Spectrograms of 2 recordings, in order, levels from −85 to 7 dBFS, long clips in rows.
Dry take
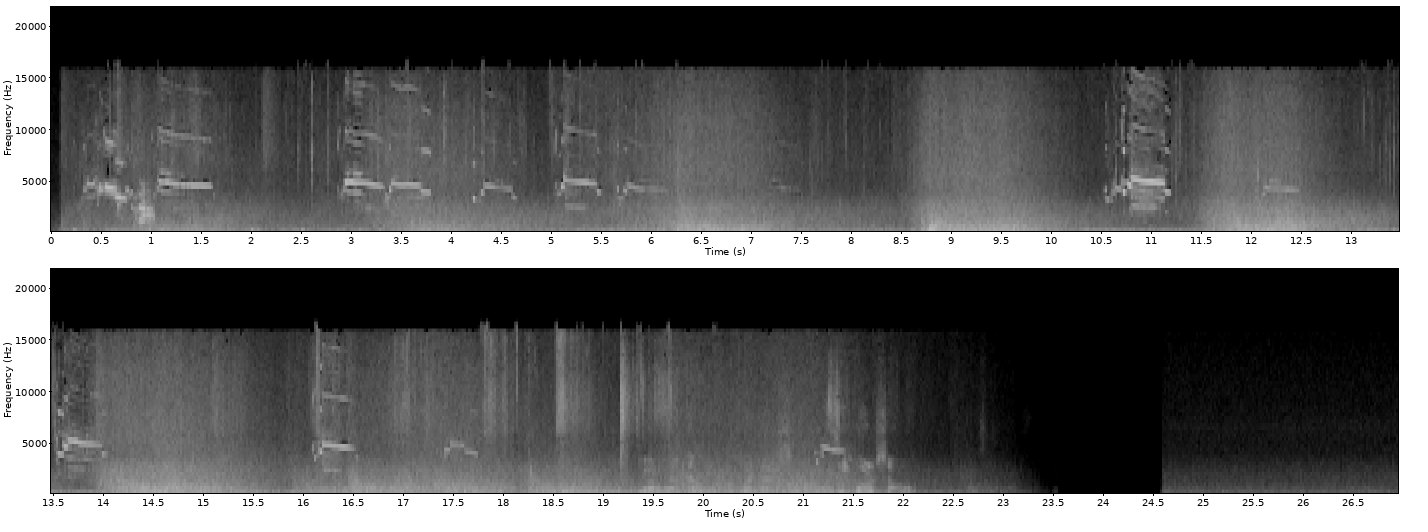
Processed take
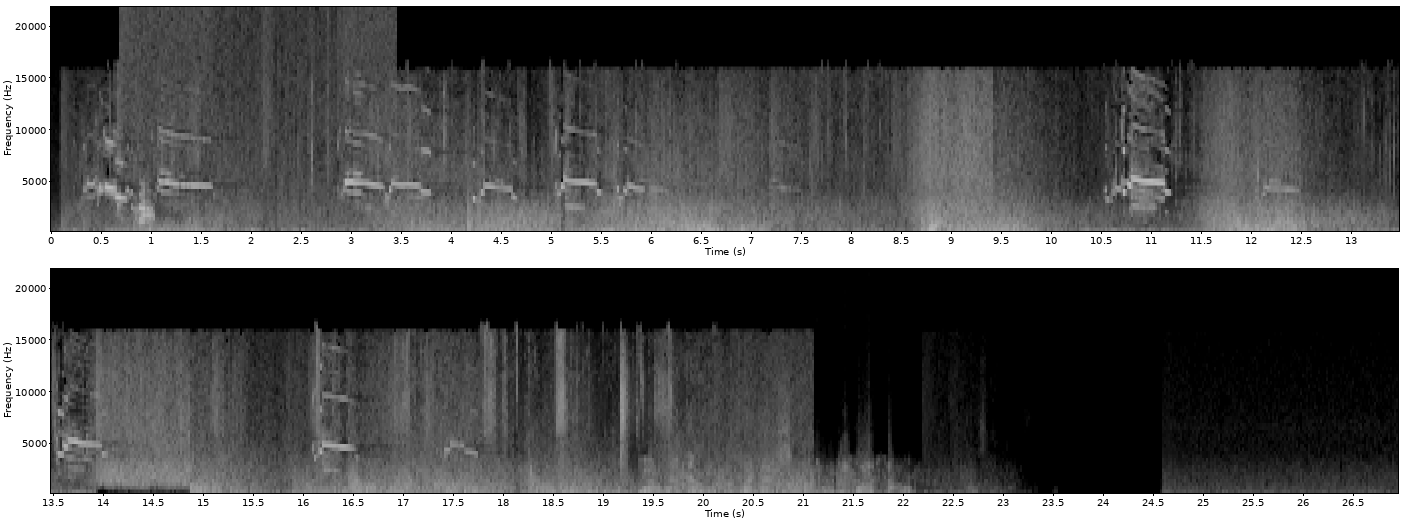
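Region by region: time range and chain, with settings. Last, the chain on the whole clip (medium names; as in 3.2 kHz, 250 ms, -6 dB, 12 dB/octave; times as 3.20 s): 0.68–3.46 s: high-pass 71 Hz 6 dB/octave + bass shelf 200 Hz +7.5 dB + word length cut 6-bit, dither none
4.16–6.68 s: treble shelf 5.4 kHz -7.5 dB + short-mantissa float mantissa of 8-bit + level flattener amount 70%
7.19–9.42 s: high-pass 100 Hz 24 dB/octave + treble shelf 3.4 kHz +6.5 dB
13.92–14.86 s: high-pass 1.2 kHz 24 dB/octave + level flattener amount 100%
21.09–22.18 s: CVSD coder 16 kbps + hard clipper -29.5 dBFS
whole clip: reverb removal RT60 0.99 s; high-pass 150 Hz 12 dB/octave; band-stop 610 Hz, Q 12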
